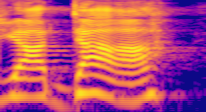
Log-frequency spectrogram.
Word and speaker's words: Yadah: Everybody say Yadah.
